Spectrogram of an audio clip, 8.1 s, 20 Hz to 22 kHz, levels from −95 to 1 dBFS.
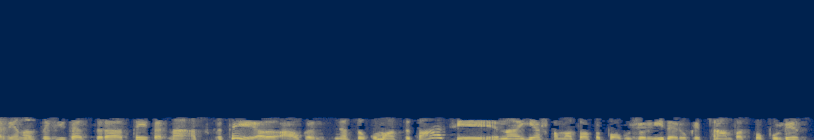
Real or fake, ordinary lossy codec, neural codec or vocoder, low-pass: real; MP3, 16 kbps; none; 3.6 kHz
